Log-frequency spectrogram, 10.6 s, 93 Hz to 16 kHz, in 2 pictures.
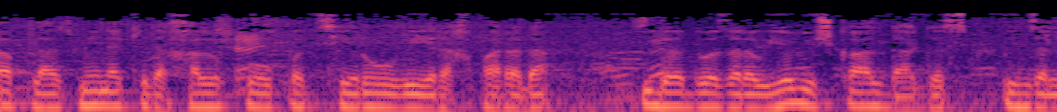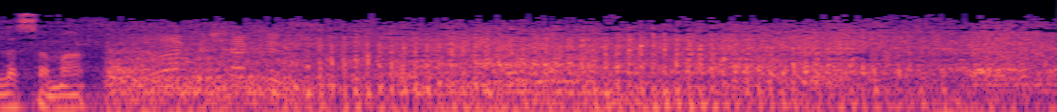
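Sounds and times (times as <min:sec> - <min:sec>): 
speech: 0:00.0 - 0:07.8
helicopter flying over Kabul, rotor thumping with engine roar: 0:05.8 - 0:10.5.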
